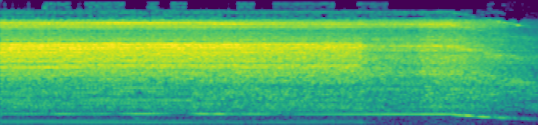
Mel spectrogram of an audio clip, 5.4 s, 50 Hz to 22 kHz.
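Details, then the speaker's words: Carpet extractor used on a 2006 Vauxhall Corsa C 1.0 interior detail: steady high vacuum roar whose tone shifts and drops off, meaning the dirty-water tank is full and needs emptying. "As you can see, it's cleaning up lovely, but that noise you can hear on the machine means it's full, so I've got to empty it."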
